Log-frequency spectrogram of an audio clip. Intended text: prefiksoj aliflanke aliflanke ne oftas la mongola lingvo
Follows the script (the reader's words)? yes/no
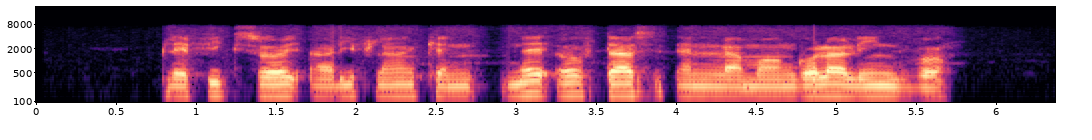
no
